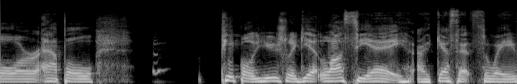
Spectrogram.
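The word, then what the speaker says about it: LaCie: but Apple compatible or Apple people usually get Lassier I guess that's the way or Lacy I don't know how you pronounce that. It's Lacy and those are a lot more expensive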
